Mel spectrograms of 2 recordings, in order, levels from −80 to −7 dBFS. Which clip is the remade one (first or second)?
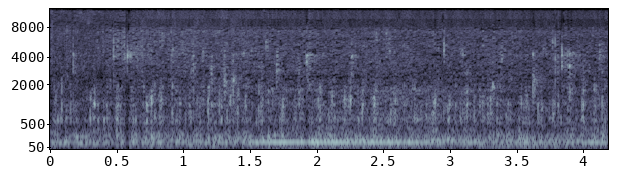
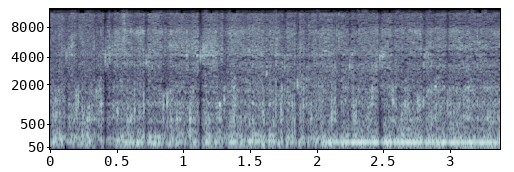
second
